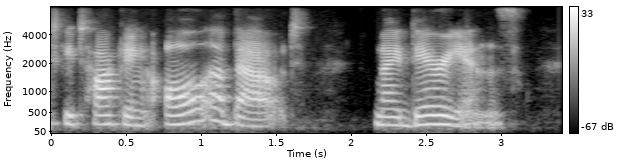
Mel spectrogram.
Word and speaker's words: cnidarians: Today, we are going to be talking all about cnidarians. Cnidarians have a very strange spelling. The way that their name is spelled starts with a C, cnidaria. Jellyfish are cnidarians, and so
